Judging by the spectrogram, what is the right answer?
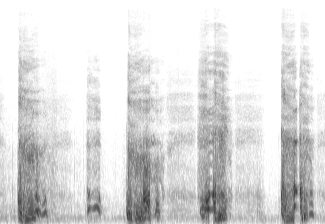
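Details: Person a little short of breath, several coughing fits clipped back to back: four harsh, throaty cough bursts with short pauses and a small grunt between them; repeated coughing.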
